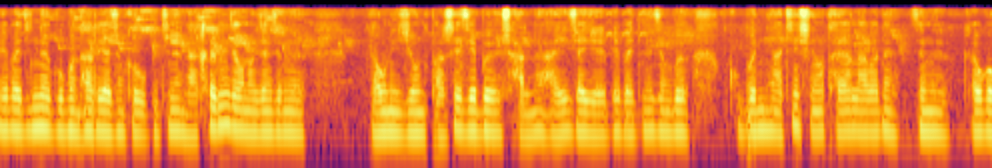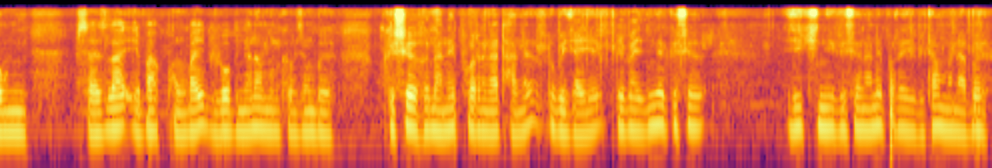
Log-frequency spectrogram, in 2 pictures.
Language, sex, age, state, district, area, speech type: Bodo, male, 18-30, Assam, Baksa, rural, spontaneous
